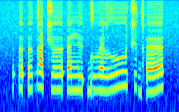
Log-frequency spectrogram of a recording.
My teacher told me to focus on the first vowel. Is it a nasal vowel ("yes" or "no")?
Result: no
